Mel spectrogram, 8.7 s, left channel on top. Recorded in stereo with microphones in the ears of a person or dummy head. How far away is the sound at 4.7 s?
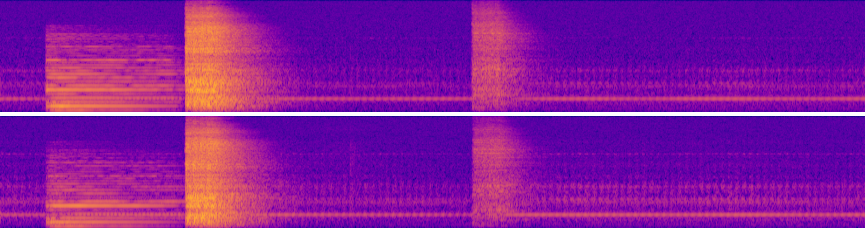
About 1.7 m.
